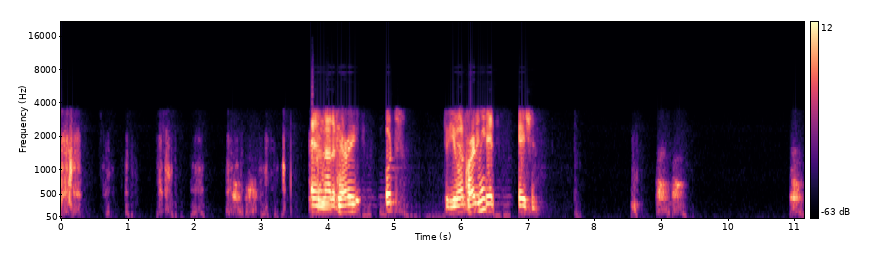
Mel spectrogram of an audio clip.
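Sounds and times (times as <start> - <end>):
neighbor's dog barking: 2.5 - 3.1, 8.9 - 9.5, 10.9 - 11.1
speech: 3.8 - 5.2, 5.8 - 7.2.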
